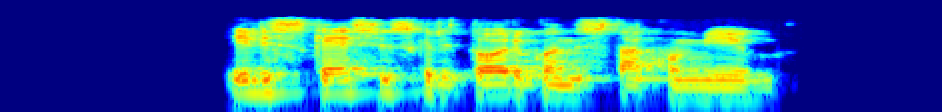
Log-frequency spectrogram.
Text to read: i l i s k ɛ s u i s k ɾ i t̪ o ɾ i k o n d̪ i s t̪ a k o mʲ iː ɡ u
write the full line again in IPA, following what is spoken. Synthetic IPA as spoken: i l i s k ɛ s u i s k ɾ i t̪ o ɾ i k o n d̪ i s t̪ a k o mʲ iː ɡ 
